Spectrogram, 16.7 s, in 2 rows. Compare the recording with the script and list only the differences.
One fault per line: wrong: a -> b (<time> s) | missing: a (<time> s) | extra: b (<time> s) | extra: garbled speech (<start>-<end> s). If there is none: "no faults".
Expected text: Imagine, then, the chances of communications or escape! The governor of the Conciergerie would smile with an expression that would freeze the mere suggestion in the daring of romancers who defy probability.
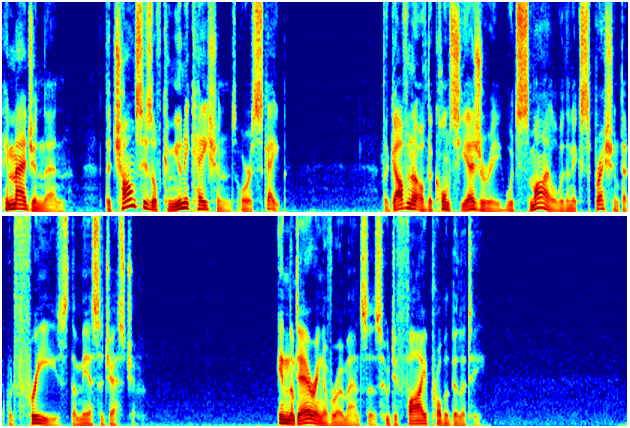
no faults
